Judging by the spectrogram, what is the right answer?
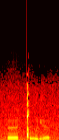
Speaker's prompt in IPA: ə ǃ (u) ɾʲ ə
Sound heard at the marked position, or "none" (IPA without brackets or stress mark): u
